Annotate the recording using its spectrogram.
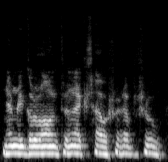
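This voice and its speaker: An elderly man, a veteran, remembering his past in an unscripted interview, speaking in short, halting phrases with frequent pauses. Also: fairly high pitch, level tone, a little mellow, rough recording. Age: 80s or older. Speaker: war veteran being interviewed. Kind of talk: unscripted reminiscence, recalling the past.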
